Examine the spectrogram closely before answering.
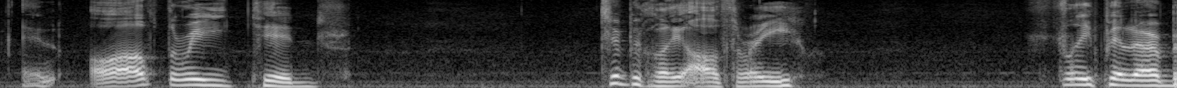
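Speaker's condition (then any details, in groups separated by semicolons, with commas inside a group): Friedreich ataxia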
